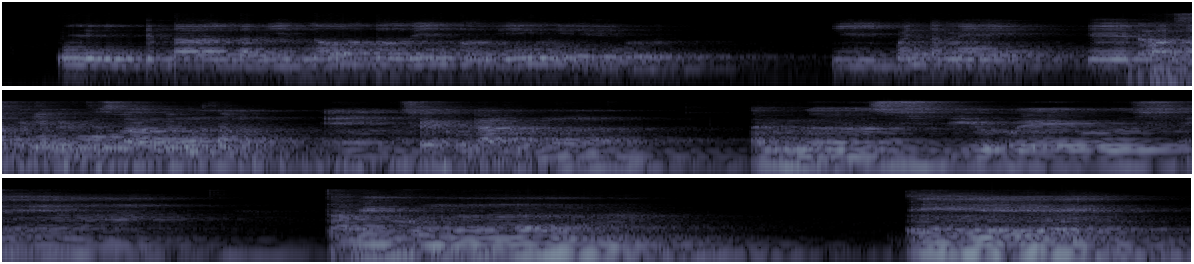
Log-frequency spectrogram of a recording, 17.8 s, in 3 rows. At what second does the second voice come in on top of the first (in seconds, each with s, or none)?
5.6 s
